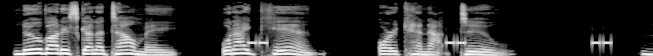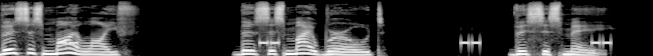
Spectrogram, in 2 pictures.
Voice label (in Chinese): 英文 试音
